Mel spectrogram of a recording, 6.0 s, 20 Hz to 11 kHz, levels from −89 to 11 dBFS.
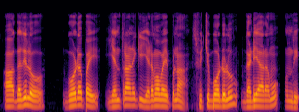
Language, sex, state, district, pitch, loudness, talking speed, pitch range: Telugu, male, Telangana, Adilabad, 140 Hz, -16 LUFS, 100 wpm, 130-145 Hz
